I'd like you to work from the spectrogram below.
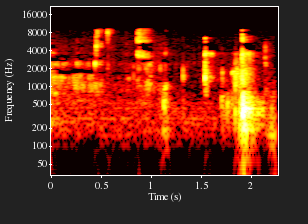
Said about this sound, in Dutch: Even een heerlijk slokje. Ah, voel me even bewust van de warmte van het water.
